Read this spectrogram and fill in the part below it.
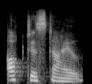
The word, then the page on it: octastyle: Indian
